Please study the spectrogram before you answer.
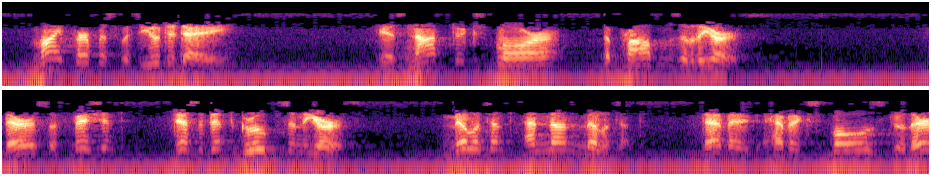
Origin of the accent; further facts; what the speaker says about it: Loveland, Colorado, United States; also born or lived in Denver; I was born in Denver, raised in my formative years in Loveland, Colorado, just miles from here.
